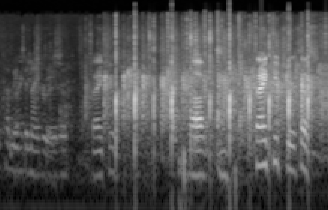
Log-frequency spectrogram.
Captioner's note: audience applauds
